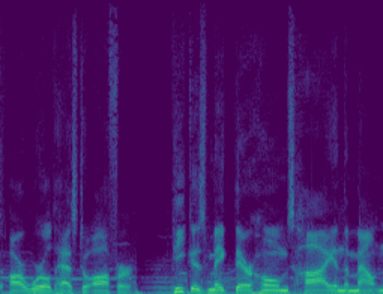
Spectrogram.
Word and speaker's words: pika: The Pika, pronounced Pika, is a relative of the rabbit, though you might mistake it for a rodent at first glance.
